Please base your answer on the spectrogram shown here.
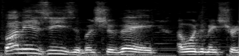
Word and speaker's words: Cehovet: And she spells her last name C E H O V E T, but it's pronounced Chaveet. Bunny is easy, but Chaveet, I want to make sure you get the spelling right.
